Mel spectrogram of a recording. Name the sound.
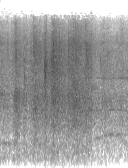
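audience applause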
